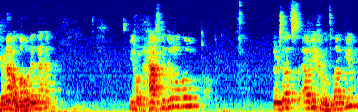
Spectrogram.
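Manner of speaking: moved, heartfelt, emotional tone. Speaker addressing pastors serving in hard ministry contexts: emotional. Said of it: "I'm emotional here".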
